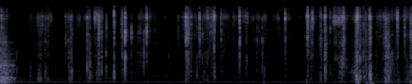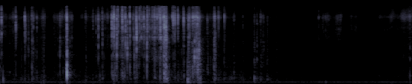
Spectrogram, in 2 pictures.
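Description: Foil wrapper of a Pokémon card booster pack being torn open and crinkled by hand: a run of short crackling rips, densest about two-thirds of the way through, stopping shortly before the end.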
